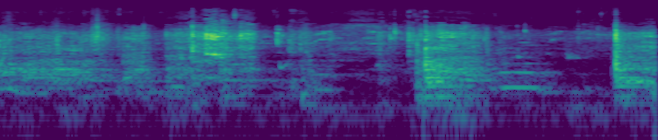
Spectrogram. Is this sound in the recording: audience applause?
no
